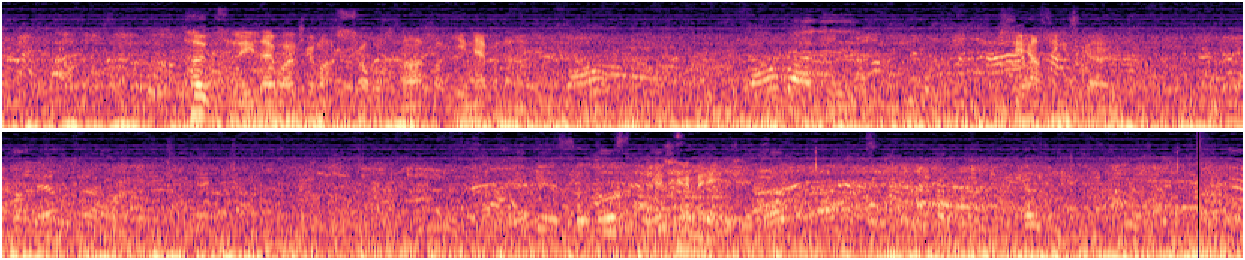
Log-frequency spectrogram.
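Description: A crowd of young men and women chatters and calls out outdoors.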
